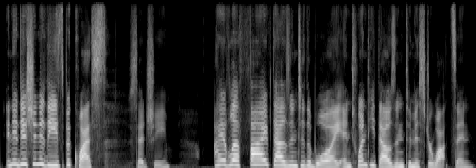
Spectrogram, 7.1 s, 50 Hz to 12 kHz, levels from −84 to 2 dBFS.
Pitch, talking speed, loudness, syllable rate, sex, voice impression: 275 Hz, 175 wpm, -17 LUFS, 4.8 syllables/s, female, slightly gender-neutral, slightly young, bright, soft, fluent, friendly, lively, kind, light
